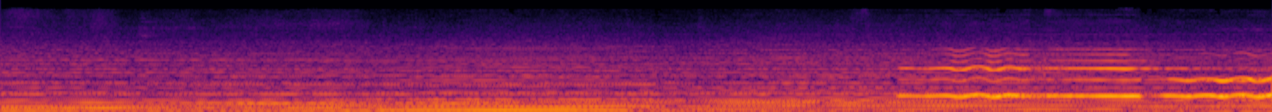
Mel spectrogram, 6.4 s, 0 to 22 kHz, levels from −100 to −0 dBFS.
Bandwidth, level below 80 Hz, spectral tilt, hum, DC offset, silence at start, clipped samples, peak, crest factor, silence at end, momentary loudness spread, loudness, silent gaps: 10.5 kHz; -46 dBFS; -7.5 dB/octave; none; under 0.1%; 0 s; under 0.1%; -12 dBFS; 16 dB; 0 s; 13 LU; -30 LUFS; none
